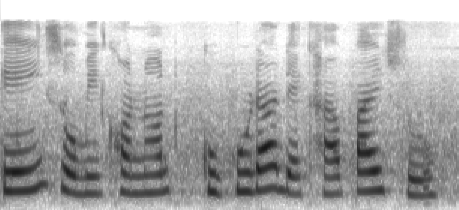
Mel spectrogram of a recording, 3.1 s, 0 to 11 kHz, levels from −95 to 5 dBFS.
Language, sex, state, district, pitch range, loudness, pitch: Assamese, female, Assam, Sonitpur, 270-310 Hz, -16 LUFS, 295 Hz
